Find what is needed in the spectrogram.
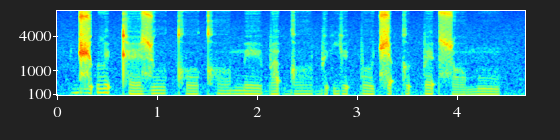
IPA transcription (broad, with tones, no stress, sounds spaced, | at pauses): d͡ʑ ʊ˦ ʔ l ɪ˦ ʔ kʰ ɛ˨ z u˦˨ kʰ o˨ kʰ o˦ m e˦˨ ɪ̯ b ä˦ ʔ ɡ o˦ ʊ̯ b ɪ˦ ʔ j ɪ˦ ʔ p o˦˨ ʊ̯ t͡ɕ ä˦ ʔ k ʊ˦ ʔ p ɛ˦ ʔ sʰ ɔ˨ m ũ˦˨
